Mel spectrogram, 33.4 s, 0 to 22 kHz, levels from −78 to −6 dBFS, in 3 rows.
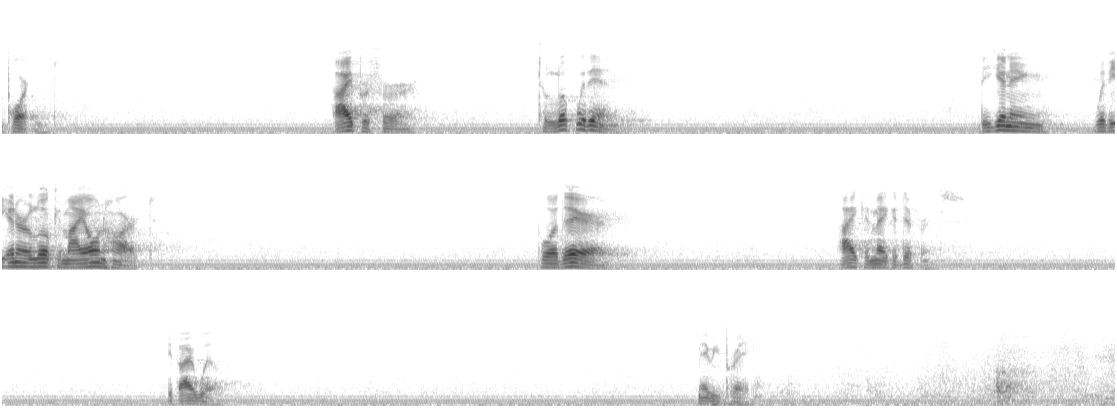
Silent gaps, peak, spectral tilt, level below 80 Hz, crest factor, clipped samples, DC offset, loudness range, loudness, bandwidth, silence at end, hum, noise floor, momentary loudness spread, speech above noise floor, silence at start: none; -16 dBFS; -7.5 dB/octave; -62 dBFS; 24 dB; under 0.1%; under 0.1%; 23 LU; -36 LUFS; over 20 kHz; 0 s; 60 Hz at -65 dBFS; -58 dBFS; 27 LU; 24 dB; 0 s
